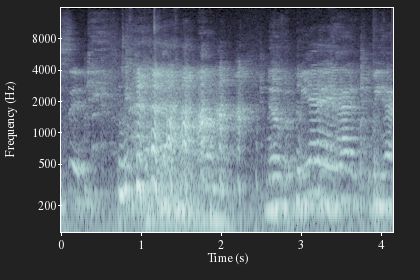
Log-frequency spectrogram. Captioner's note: laughter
